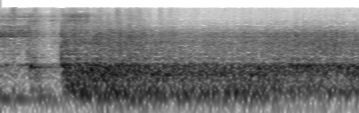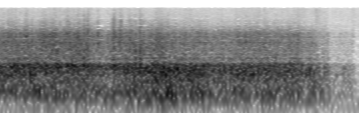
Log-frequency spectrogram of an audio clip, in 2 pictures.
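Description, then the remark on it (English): A blast gun fires at an overhanging rock on a sheer cliff: a sudden heavy blast bursts in, then a loud, continuous low rumbling roar of rock breaking apart carries on for several seconds before tapering off, with no voices. “He blasted that overhanging rock.”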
